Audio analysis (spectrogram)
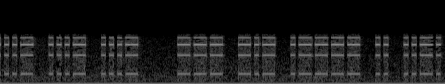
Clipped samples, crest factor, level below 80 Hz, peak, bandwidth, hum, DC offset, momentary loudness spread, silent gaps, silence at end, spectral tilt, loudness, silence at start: under 0.1%; 12 dB; -62 dBFS; -22 dBFS; 4.8 kHz; none; 0.9%; 4 LU; none; 0 s; 1.5 dB/octave; -32 LUFS; 0 s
